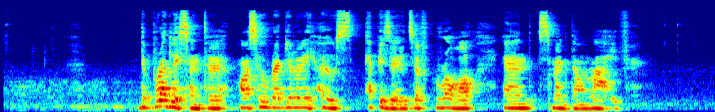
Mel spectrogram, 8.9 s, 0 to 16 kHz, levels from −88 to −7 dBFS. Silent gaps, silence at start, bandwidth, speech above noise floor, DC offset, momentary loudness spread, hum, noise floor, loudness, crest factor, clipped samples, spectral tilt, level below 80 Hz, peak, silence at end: none; 1.4 s; 11.5 kHz; 40 dB; under 0.1%; 10 LU; none; -58 dBFS; -19 LUFS; 18 dB; under 0.1%; -6 dB/octave; -56 dBFS; -2 dBFS; 1 s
